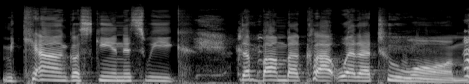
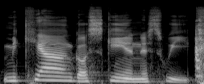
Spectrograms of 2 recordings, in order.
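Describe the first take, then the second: First: Slow, high, loud Jamaican patois; Jamaican accent. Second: Jamaican patois breaking into laughter; Jamaican accent. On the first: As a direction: put on a steady Jamaican accent, pitched up. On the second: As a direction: laugh through a high, slow Jamaican accent. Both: Pretend. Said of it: "I say that I do that accent".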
